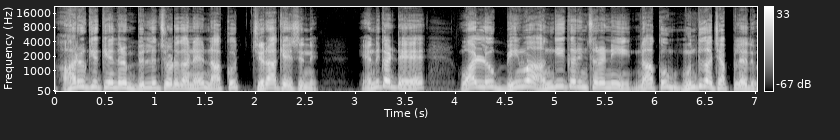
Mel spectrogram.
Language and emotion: Telugu, angry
